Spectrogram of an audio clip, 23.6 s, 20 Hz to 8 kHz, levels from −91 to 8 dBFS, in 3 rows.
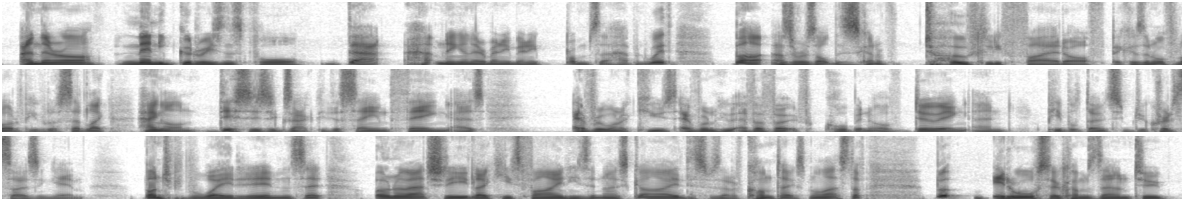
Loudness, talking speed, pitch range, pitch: -21 LUFS, 250 wpm, 90-110 Hz, 95 Hz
